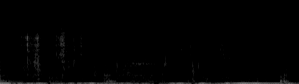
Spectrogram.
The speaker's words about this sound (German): Entschuldigung, ich hatte gerade Wasser im Mund.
